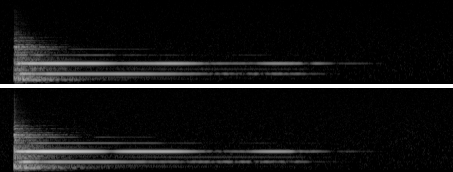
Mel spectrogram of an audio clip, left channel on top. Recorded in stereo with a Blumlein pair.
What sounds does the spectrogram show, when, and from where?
0.1 s a guitar: 70° right, 1.9 m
